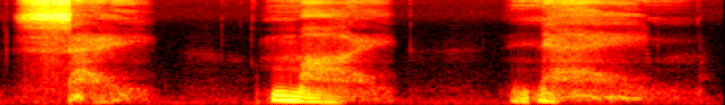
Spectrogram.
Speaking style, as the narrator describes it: hissed again

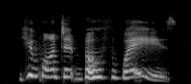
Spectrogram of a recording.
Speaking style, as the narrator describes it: she exclaimed

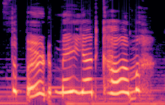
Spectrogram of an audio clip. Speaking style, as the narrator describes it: said Rosabella amid her sobs

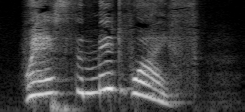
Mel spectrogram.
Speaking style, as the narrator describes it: cried out

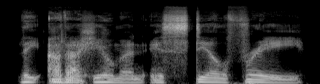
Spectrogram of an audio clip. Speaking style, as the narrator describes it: hissed Sla

